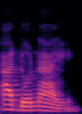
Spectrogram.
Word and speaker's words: YHWH: Israel menyembah yahwe ingat yhwh itu sebenarnya dibacanya adonai ya adonai orang Israel pantang menyebut nama yahwe Jadi kalau yhwh mereka bacanya adonai jadi bangsa Israel itu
